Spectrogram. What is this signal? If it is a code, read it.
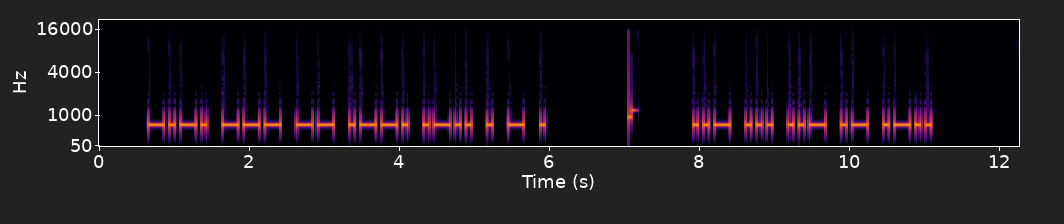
Morse code, heard as a keyed tone, about 17 wpm, 700 Hz. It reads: COMPLETE USUAL
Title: Sentences from Top 400 Words - New Word Drill - 17wpm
